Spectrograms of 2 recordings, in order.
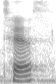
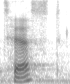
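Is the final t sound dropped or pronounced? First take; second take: dropped; pronounced. First: The final t sound is dropped. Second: The final t sound is pronounced. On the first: "the final consonant dele deletion, where it's pronounced test" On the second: "instead of test"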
